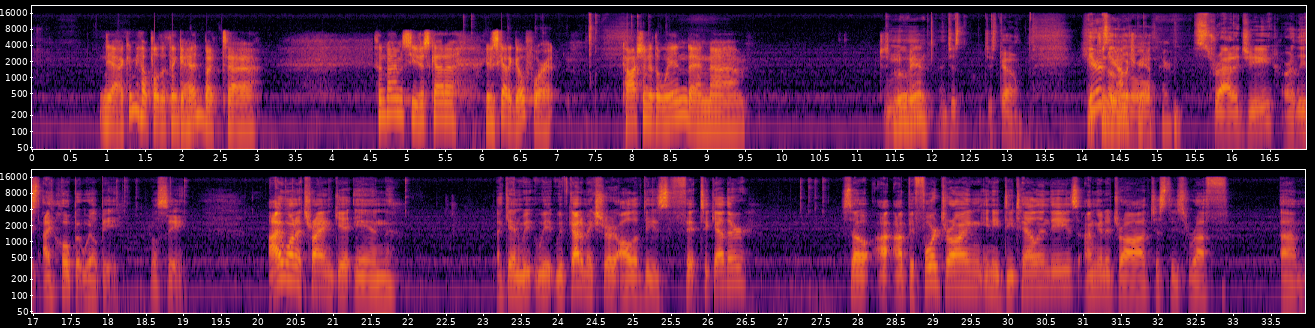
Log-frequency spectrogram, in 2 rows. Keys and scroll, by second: 2.3 shift+5, 7.2 space, 7.8 x, 8.1 v, 11.8-14.2 typing, 15.6 m, 17.7-18.7 typing, 20.1-21.3 typing, 26.9 space.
